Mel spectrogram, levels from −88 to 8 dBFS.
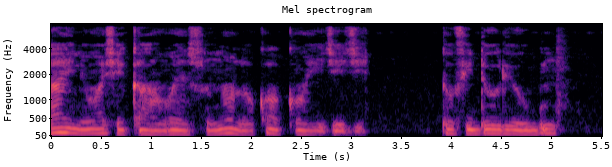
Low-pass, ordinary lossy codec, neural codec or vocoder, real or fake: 7.2 kHz; none; vocoder, 22.05 kHz, 80 mel bands, Vocos; fake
